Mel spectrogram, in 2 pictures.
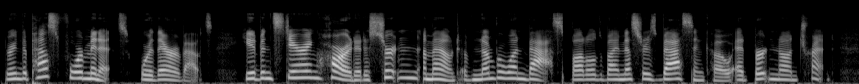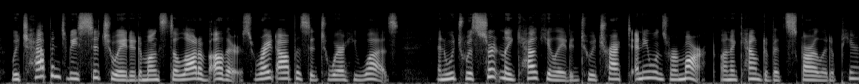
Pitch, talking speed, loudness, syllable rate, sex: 240 Hz, 215 wpm, -21 LUFS, 6.0 syllables/s, female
